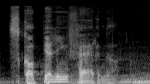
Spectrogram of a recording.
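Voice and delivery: normal talking voice

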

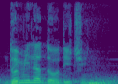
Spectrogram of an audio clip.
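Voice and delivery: ordinary talk

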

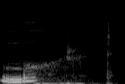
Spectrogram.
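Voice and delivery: soft, drawn-out stunned murmur; odd hushed echo of the news; strange murmur. A narrator's reading. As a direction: murmur the word slowly, barely aloud. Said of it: "با صدای عجیبی زمزمه کرد".

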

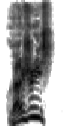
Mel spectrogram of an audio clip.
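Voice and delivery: high, explosive warning cry; frantic yell. A narrator's reading. Narrator warning comrades of grenades, frantic high yell. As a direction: yell them down to the ground. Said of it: "ору не своим голосом".

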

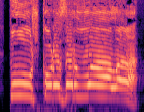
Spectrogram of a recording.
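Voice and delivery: put-on high, loud boy's cry; shouting. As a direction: cry out in alarm like a boy. Boy shouts the news.

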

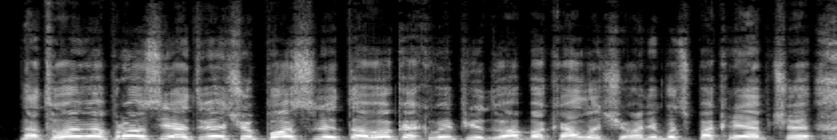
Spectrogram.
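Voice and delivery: high, loud, theatrical French friend; excited Didier. Acted. Didier greeting his friend Lin, high excited gush.

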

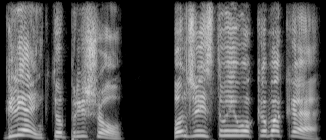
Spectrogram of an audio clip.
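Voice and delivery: high, gleeful exclamation; delighted, high-pitched recognition; happily excited. A narrator's reading. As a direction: announce it high, with a big happy smile. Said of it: "расплылся в счастливой улыбке Игорь".

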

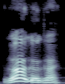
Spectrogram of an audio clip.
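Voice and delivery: loud booming ha-ha-ha; hearty guffaw. A narrator's reading. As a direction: laugh big at your own joke. Laughs at his own pun.

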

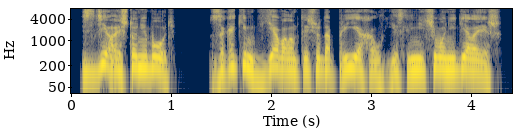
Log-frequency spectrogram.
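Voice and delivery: громко и высоко, с яростью; обрушься с упрёком; гневное требование. Acted. Лазарев наплевав на правила. (Лазарев в гневе требует от Распутина)

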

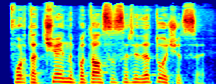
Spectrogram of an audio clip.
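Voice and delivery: ordinary delivery, nothing marked

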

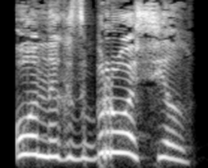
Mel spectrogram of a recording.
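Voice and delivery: high, drawn-out squeal of alarm; frightened shriek. A narrator's reading. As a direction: shriek it out slowly, pitch way up. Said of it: "заверещала я".

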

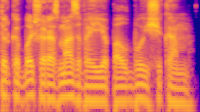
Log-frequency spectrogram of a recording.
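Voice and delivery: ordinary delivery, nothing marked

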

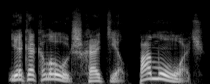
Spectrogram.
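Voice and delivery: high, whiny stuffy-nose voice; nasal whine. Acted. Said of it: "прогнусавил он". (гнусавое нытьё)

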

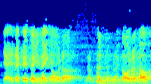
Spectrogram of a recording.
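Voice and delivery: normal talking voice

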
